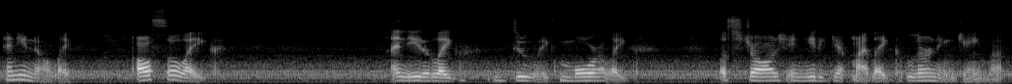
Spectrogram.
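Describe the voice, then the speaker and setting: A woman's voice: on the low side, fairly even intonation, measured pace, pauses often, highs cut off, noisy background. A woman hosting a podcast, rambling casually with lots of fillers and swearing, recorded on her phone. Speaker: podcast host. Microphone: phone microphone.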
